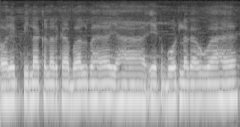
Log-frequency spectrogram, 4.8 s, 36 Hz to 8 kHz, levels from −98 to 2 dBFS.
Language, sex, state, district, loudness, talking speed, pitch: Hindi, male, Odisha, Malkangiri, -15 LUFS, 160 wpm, 115 Hz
